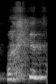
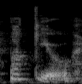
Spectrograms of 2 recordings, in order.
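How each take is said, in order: First: Higher and louder, laughing mock curse; playful mock shout; hammed-up yell. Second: A low, muttered-down retold curse; understated retold anger; mild mock anger. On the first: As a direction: blurt it out as a joke, rising at the end. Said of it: "He didn't say". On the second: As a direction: drop it off low like a grudge. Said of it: "he was mad".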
